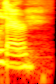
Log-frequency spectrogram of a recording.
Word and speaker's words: Bossier: been But up Bossier, there. It's spelled fucked up.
